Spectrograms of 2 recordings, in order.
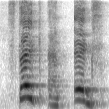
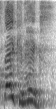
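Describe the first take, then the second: First: Slow, savoured winner's reveal; drawn-out proud declaration; grand announcement. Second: Said in the usual way. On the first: Pretend. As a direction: announce the winning breakfast with relish.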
